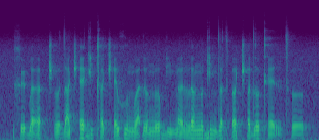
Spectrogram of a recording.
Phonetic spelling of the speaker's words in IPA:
x ø˨˦ b ɐ˧˩˧ | t͡ʃʼ ɤ˨˩ d a˧˩˧ t͡ʃʼ ɛ˦˨ ɡ i˨˦ kʼ ɐ˨˩ t͡ʃʼ ɛ˨˦ xʷ i˦˨ ŋʷ a˧˩˧ ɗ ɤ˧˩˧ ŋ ɤ˨˦ b i˨˩ ŋ ɐ˧˩˧ r ʌ˦ ŋ ɤ˦ ɡ i˦˨ ŋ d ʌ˦˨ t͡sʼ ʌ˨˦ t͡ʃʼ ʌ˦ d ɤ˦ kʼ ɛ˨˩ r t͡sʼ ɤ˨˩

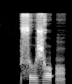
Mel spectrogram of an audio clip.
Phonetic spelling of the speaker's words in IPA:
s ʊ ʒ ɔ ʔ ɔ̃

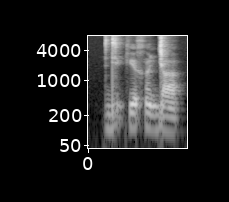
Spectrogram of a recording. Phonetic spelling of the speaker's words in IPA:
dʲ a kʲ œ x œ̃ ɟ a

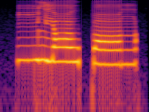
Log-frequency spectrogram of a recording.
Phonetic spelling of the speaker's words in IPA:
i˥ l j ɑ˥ ʊ̯ p ɑ˥ ŋ

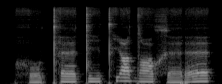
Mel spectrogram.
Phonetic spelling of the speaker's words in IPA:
h o˩ t̪ʰ ɛ˧ t i˧ t̪ʰ i˥ dˤ o˧ x ɛ˩ ɾ ɛ˥

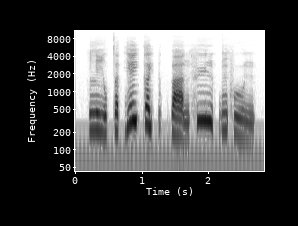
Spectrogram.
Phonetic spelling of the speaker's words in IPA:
l iː˨˩ w t̪ ɐ˨ t̚ j e˥ j k ɐ˥ j p ɪ˧ k̚ p aː˨˩ n f yː˥ n̪ ɪ˨ k̚ ɐ˧ ŋ f uː˨˩ n

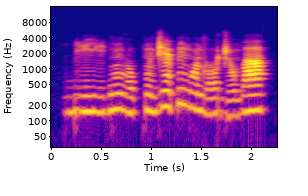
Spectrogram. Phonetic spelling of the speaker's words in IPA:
ɡ͡b iː˨ j iː˨ ɡ ũ˧ ɣ o˨ kʷ ĩ˨ d͡ʒ ɛ̃˦˨ p ĩ˦ b ɔ̃˧ d oː˨ d͡ʒ ɔ̃˨ b a˦

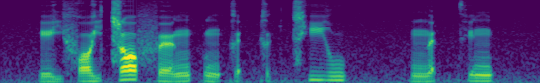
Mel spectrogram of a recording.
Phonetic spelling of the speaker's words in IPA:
e˨˩ j f ɔː˨ j t͡s ɔː˥ f œː˨˥ ŋ p ʊ˨˩ ŋ k ɐ˨ t̚ k ɐ˨ k̚ t͡sʰ iː˥ w | n̪ ɐ˨˥ t̚ t̪ʰ ɪ˧ ŋ

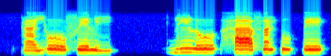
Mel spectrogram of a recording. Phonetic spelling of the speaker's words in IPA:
k ã˨ j oː˦˨ f e˧ l i˨ | d ĩ˦ l o˦ | h aː˦˨ f ã˦ k͡p u˦˨ k͡p e˧

